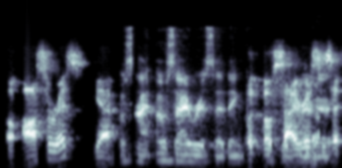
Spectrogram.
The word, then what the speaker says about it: Osiris: Osiris is how you say it.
